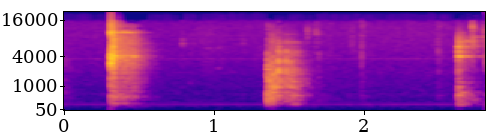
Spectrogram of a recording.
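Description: Three separate sharp taps of a hammer striking a coin punch through a coin resting on an MDF block, each a solid woody knock with a short decay, spaced about a second apart, nothing else audible.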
